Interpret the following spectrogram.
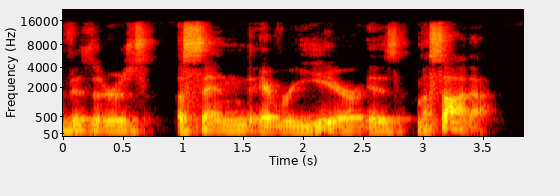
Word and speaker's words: Masada: ascend every year is Masada Masada is merely a Roman way to pronounce the Hebrew word Metz ah da fortress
